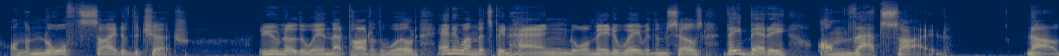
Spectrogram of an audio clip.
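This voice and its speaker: A man voicing a talkative, genteel English gentleman scholar who rambles conversationally through old local gossip in an audiobook. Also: medium pitch. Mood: musing, pitying.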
